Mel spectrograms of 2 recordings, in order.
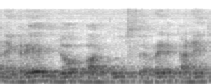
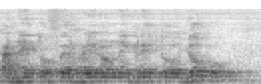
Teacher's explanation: Apocopava la O final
